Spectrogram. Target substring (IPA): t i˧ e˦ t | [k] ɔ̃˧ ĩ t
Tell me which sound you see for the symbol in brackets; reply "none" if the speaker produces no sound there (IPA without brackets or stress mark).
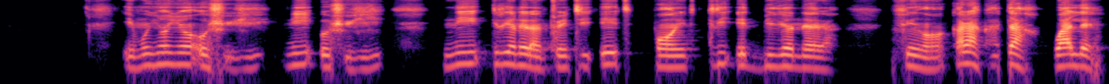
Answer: p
